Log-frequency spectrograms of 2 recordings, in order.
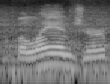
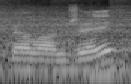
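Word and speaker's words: Belanger: It's looks like Banger but it has a French pronunciation. B E L A N G E R Belon.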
